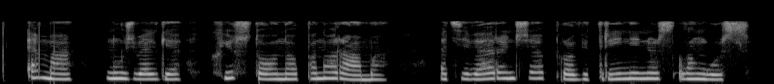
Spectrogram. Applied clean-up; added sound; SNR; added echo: none; none; none; none.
